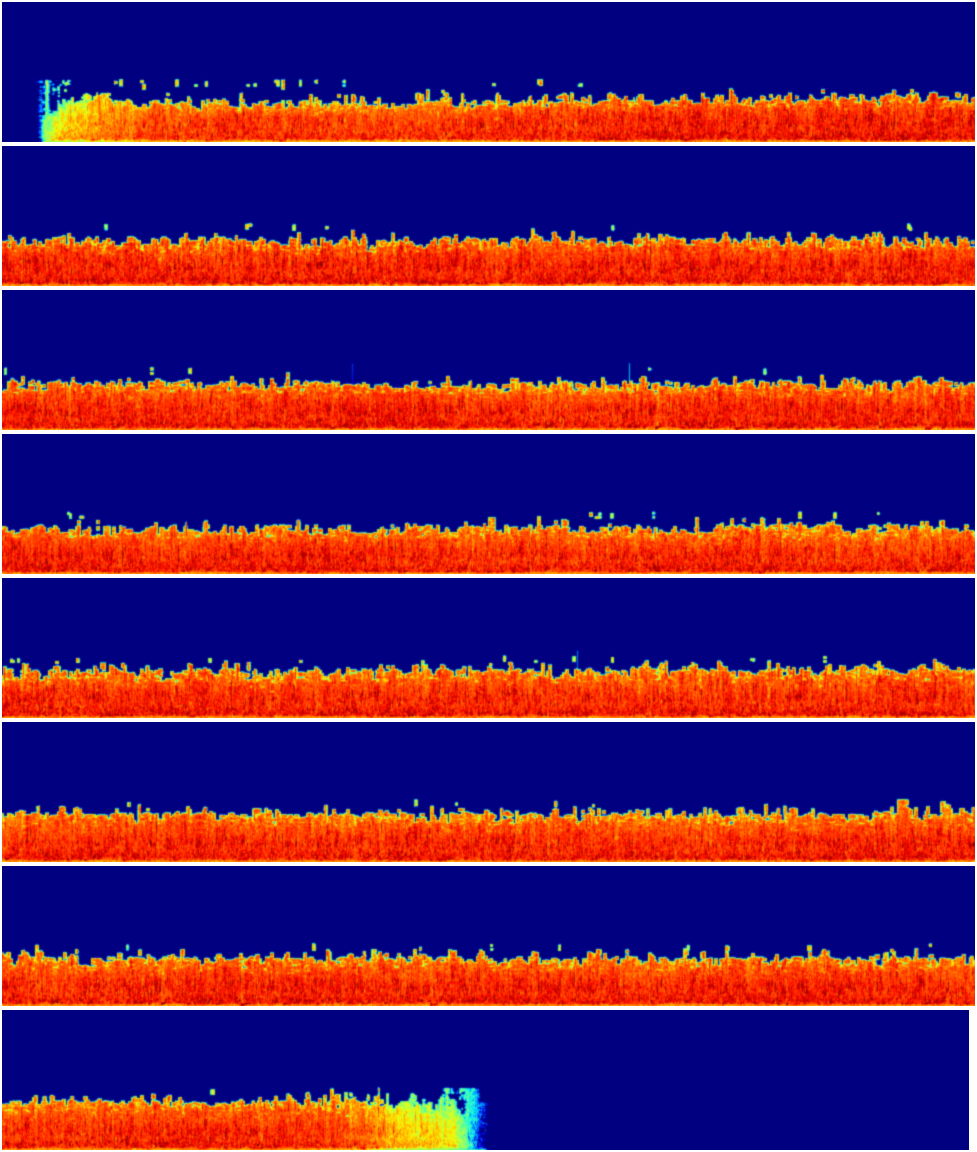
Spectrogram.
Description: Булькающий звук воды в аквариуме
